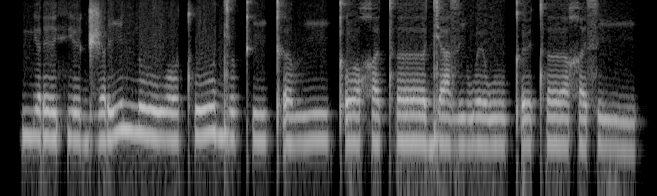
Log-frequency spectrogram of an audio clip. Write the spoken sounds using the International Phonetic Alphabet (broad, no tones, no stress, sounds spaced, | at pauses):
mʲ ə ɾ ɪ fʲ ø d͡ʒ ə ɾ i n u w o tʰ u dʲ o kʰ i kʼ ə v iː kʼ o χ ə tʰ əː dʲ a z i w ø w u kʼ ø tʰ əː χ ɪ s iː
